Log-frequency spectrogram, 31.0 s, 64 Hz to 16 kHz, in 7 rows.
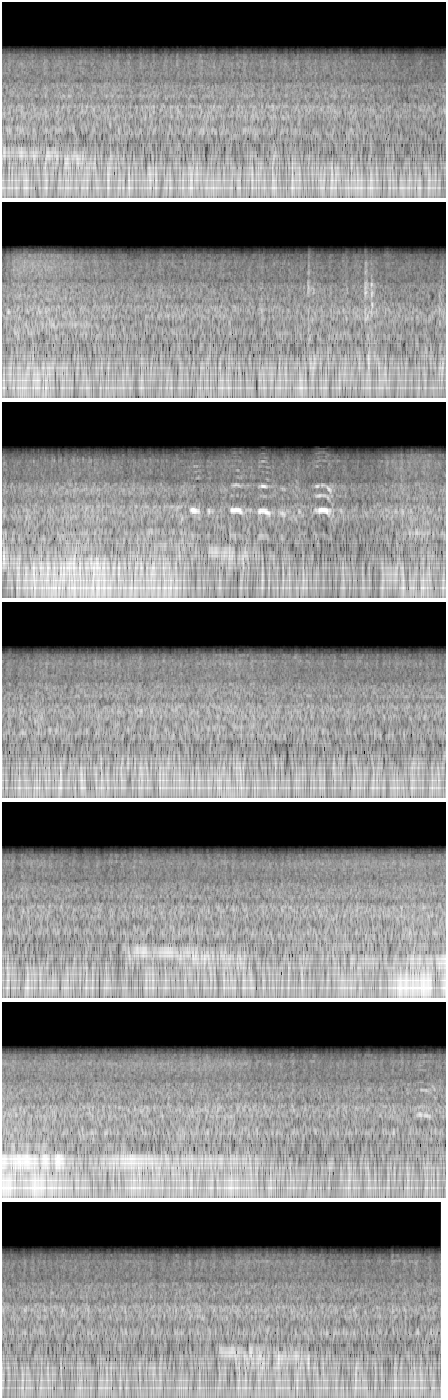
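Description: Heavy diesel engines of a MAZ-5549 dump truck and a TO-18 wheel loader idling steadily.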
